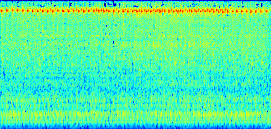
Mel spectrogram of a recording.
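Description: Sewing machine running steadily, topstitching a straight seam along the edge of a fabric belt; it stops at the very end.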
